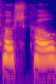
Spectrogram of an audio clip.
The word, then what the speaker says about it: Toshko: And before you do that, can I just say, Rebecca, Toshko's name is pronounced Toshko, no I.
